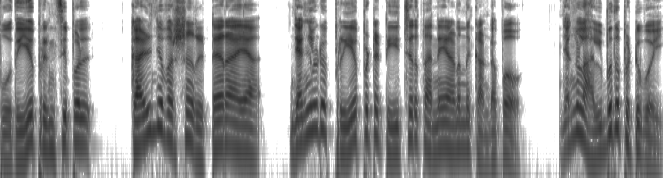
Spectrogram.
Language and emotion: Malayalam, surprised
